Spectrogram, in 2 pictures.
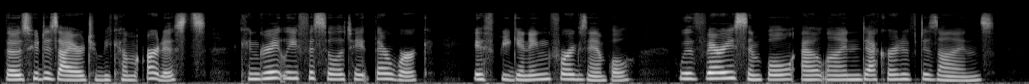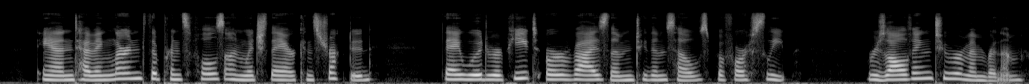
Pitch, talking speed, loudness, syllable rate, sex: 225 Hz, 130 wpm, -18 LUFS, 5.1 syllables/s, female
